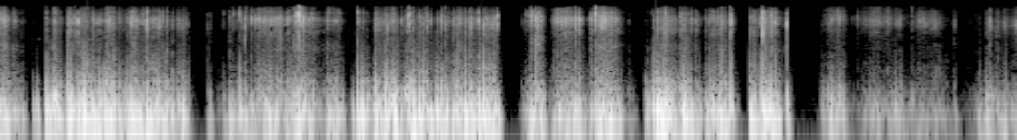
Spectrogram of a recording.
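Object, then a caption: Padded emery nail file. Long nails scratch and tap across the abrasive face of a long grey padded emery grit nail file. The strokes come as dense, rough bursts, heavy in low rumble with a faint bright hiss, broken by short silences between passes.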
